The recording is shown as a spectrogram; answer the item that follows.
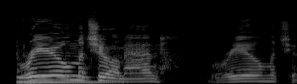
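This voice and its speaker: Putting on a whiny character voice, a man speaks at medium pitch. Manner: shouting.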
